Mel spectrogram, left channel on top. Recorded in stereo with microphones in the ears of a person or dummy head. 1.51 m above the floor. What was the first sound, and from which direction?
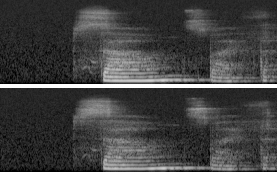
A woman speaking, 5° left (ahead or behind).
